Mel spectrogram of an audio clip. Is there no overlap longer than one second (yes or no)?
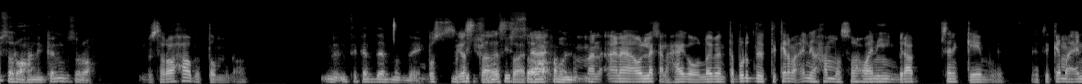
no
